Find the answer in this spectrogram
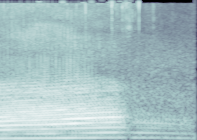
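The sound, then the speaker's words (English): A J-registration Vauxhall Nova drones past in fairly busy evening traffic, the wind having died down, with a steady harmonic engine hum, loud at first and then dropping away after about a second as it passes. No one speaks. “So, in fact, there was a J-Reg Vauxhall Nova that just went past.”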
